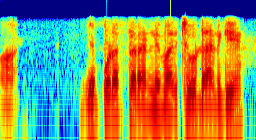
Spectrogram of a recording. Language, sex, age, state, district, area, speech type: Telugu, male, 18-30, Telangana, Bhadradri Kothagudem, urban, conversation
